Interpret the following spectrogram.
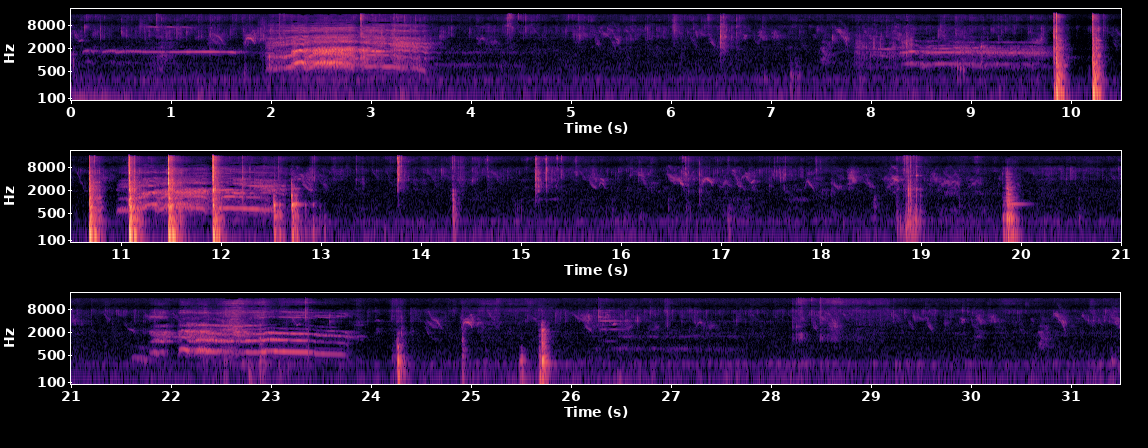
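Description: A rooster crowing four times, each crow lasting about a second and a half. Around the middle comes a quick run of about seven sharp knocks, the loudest sounds here, as walnuts are cracked on a wooden board, with a few single knocks later.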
